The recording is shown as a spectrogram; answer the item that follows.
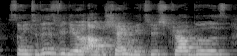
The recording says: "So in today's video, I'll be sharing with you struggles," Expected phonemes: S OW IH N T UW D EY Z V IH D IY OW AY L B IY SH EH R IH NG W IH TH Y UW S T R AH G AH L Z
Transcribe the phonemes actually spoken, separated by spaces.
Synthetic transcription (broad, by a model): S OW IH N T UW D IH S V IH D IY OW AY L B IY SH EH R IH NG W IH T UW S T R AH G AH L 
